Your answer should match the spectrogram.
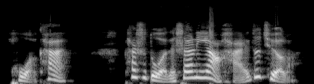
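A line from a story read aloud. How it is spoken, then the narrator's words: Cold sneer. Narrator (Chinese): 陈北江冷笑着说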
